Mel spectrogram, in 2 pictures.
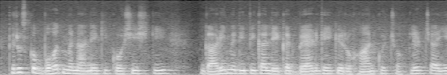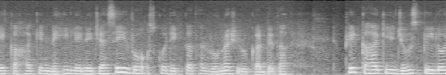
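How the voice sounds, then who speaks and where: A woman narrating a recap of a celebrity family's vlogs, in a steady storytelling way with light commentary of her own. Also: low-pitched. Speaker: celebrity news vlogger.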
